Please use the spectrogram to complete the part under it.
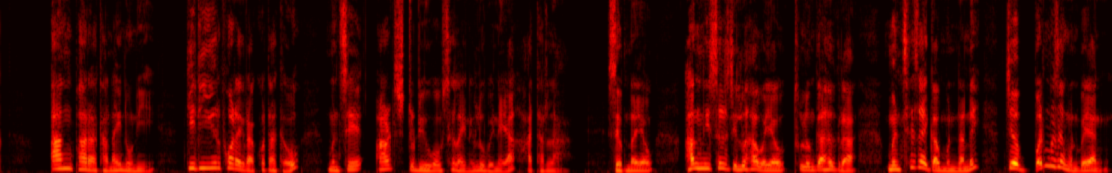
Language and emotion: Bodo, happy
